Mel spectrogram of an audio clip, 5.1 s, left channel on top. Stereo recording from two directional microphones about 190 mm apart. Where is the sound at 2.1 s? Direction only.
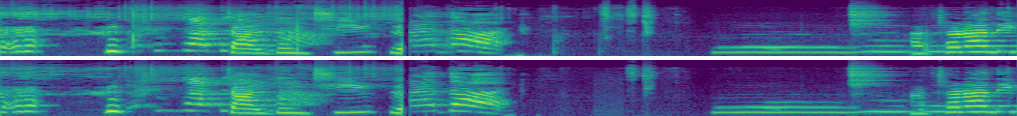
40° right (ahead or behind).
